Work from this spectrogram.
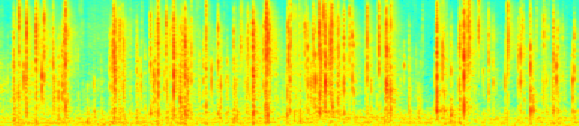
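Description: A full, sealed red and white metallized plastic chip bag rests on a lap while fingertips pinch and pull at its top seal. It gives dense, bright crinkling in bursts with short quieter gaps, with almost no low end and no ring after each crackle.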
